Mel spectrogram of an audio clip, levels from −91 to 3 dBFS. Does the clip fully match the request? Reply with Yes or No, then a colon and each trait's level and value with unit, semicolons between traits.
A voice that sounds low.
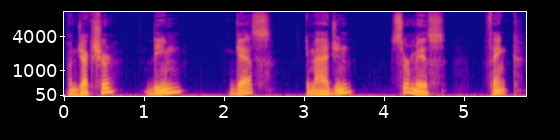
Yes: low, 120 Hz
